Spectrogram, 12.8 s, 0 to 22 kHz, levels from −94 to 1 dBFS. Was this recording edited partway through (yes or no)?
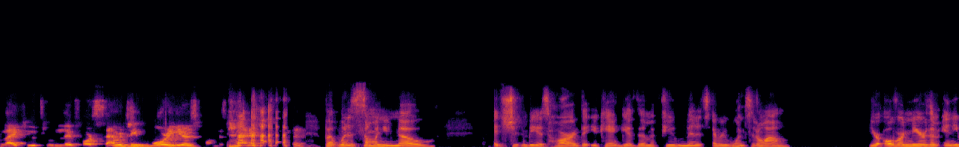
yes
